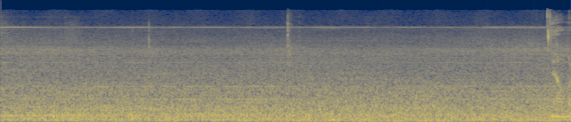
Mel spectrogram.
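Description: Airplane at Raleigh Durham International airport, a steady broad engine roar held close and loud throughout, with no voices.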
